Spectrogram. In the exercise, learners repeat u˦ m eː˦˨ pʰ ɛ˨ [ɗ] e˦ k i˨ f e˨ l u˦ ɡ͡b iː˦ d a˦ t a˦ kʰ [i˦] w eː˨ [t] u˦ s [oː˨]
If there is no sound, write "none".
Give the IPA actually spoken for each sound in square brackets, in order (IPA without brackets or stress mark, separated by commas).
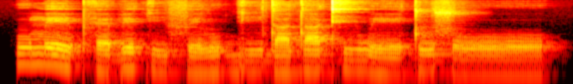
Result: ɓ, i˦, t, oː˨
